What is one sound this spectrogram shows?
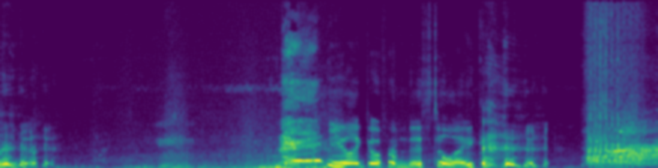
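Two young women laugh loudly together close by.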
